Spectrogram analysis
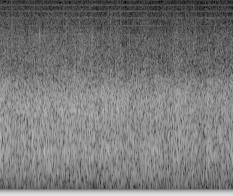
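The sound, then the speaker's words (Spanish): Audience applause at a sales and business seminar: dense, steady clapping that holds at an even level for the whole clip, with no voices over it. “desen un aplauso por estar acá”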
